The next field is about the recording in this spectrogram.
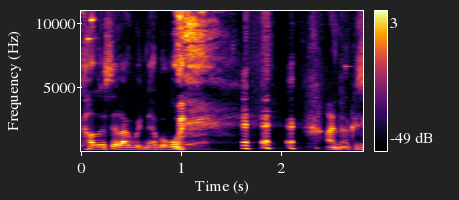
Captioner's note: Michelle laughs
